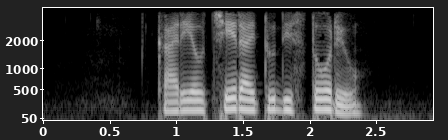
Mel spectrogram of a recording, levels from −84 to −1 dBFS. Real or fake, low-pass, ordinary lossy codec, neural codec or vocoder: real; 3.6 kHz; AAC, 32 kbps; none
